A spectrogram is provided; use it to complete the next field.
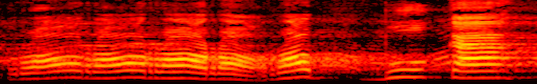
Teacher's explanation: R dibaca tebal tafhim ya Bu ya karena rnya fathah berharakat fathah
